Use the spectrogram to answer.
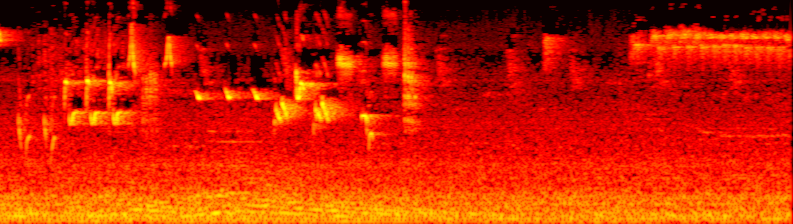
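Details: Sikatan londo flycatcher lure song: a busy jumble of high chips, whistles and buzzy notes for four seconds, then a long high sustained whistle over a low background drone.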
